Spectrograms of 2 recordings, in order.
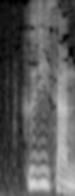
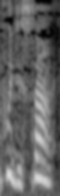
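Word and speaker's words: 富士山: San em Fujisan é igual ao honorífico san colocado depois dos nomes das pessoas? – Não, mas a pronúncia é a mesma. Montanha em japonês é yama. No entanto, a pronúncia muda para sam quando essa palavra é colocada depois do nome de algumas montanhas.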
